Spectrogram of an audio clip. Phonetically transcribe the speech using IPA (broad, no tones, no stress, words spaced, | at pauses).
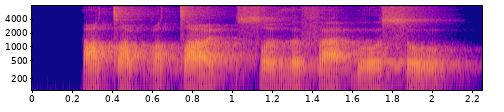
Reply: ətˤybətˤy | sˤyðəfaɓo so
